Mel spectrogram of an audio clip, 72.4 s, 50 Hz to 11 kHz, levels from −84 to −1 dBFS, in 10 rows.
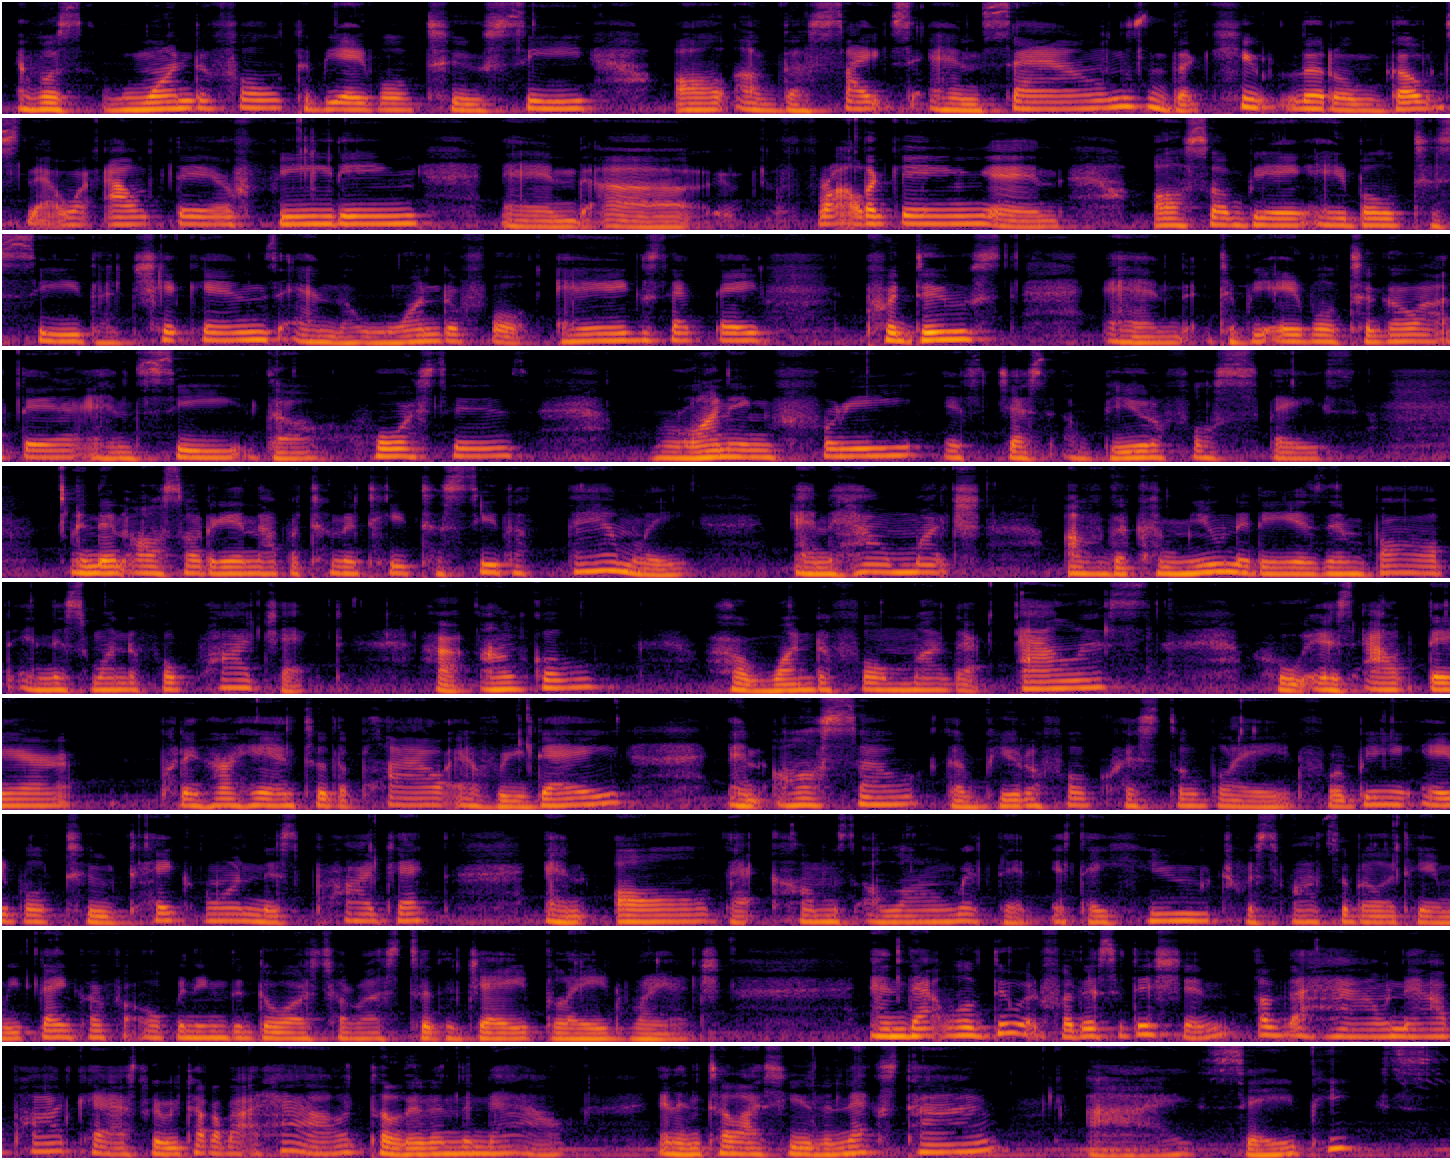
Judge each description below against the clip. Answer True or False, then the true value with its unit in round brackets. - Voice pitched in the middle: True (145 Hz)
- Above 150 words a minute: False (145 wpm)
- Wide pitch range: False (3.8 semitones)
